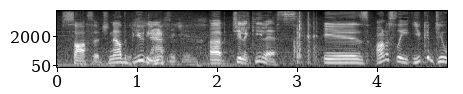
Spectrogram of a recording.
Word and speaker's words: Chilaquiles: You have to pronounce it properly every time. Chilaquiles.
